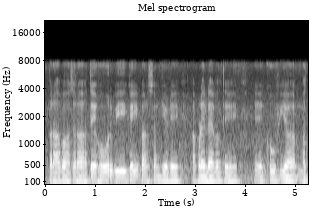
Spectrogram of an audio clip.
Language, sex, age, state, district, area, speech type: Punjabi, male, 18-30, Punjab, Rupnagar, urban, spontaneous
